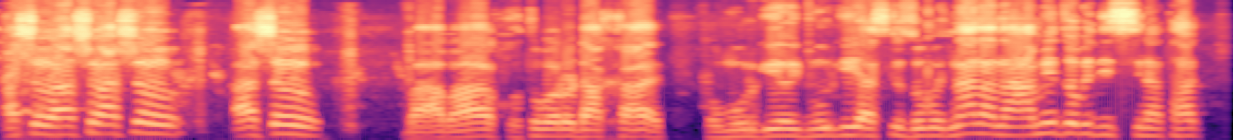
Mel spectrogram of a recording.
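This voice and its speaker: A man's voice: high-pitched, moderate pace, noisy background. A man teasing a child and talking to viewers in a playful family vlog. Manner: teasing, addresses viewers directly. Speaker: vlogger filming a child.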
